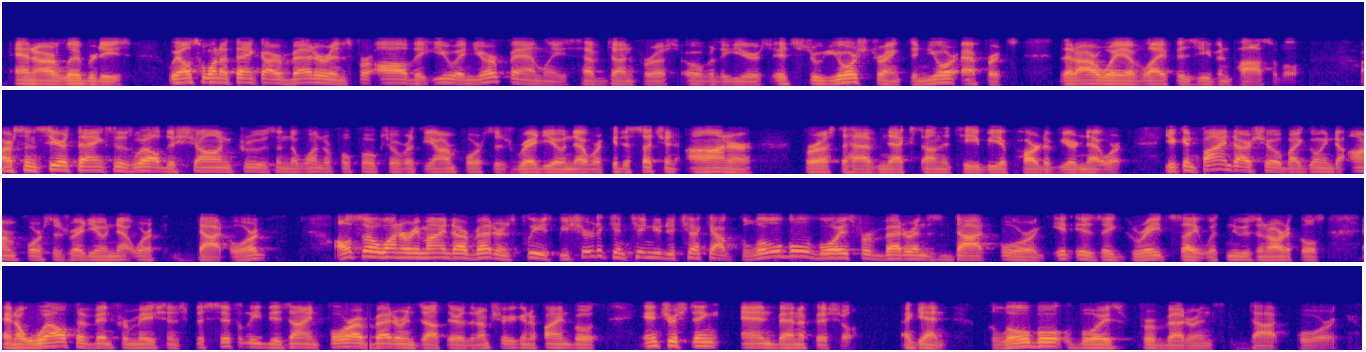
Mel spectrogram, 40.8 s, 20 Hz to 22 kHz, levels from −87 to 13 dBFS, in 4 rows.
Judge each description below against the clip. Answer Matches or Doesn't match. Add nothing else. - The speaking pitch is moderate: Doesn't match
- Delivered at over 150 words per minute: Matches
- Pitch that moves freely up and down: Matches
